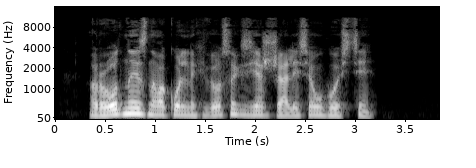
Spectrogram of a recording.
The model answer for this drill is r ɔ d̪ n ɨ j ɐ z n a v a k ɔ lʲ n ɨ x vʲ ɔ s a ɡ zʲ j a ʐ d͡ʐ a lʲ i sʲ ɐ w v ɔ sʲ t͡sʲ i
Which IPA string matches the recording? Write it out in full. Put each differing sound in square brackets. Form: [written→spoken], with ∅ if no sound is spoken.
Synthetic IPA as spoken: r ɔ d̪ n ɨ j ɐ z n [a→ɐ] v a k ɔ lʲ n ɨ x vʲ ɔ s [a→ɐ] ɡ zʲ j a ʐ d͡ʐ a lʲ i sʲ ɐ w [v→ɣ] ɔ sʲ t͡sʲ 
